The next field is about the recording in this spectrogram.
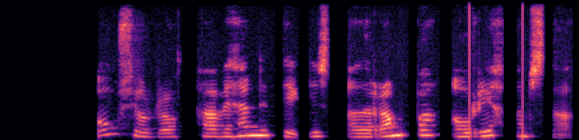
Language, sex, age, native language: Icelandic, female, 40-49, Icelandic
